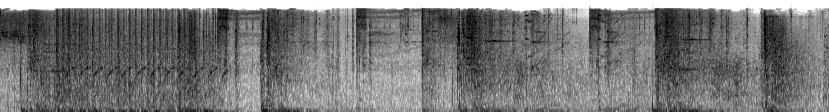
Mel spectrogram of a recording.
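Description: Rapid gunshots crack in a video game.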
